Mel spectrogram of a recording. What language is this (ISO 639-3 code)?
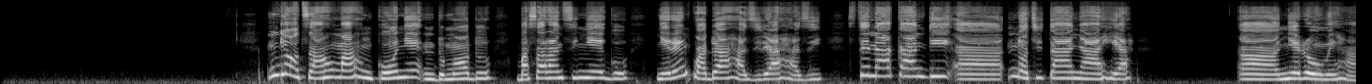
ibo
